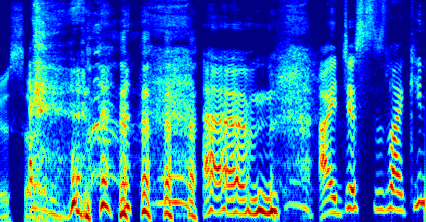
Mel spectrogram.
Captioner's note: both laugh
